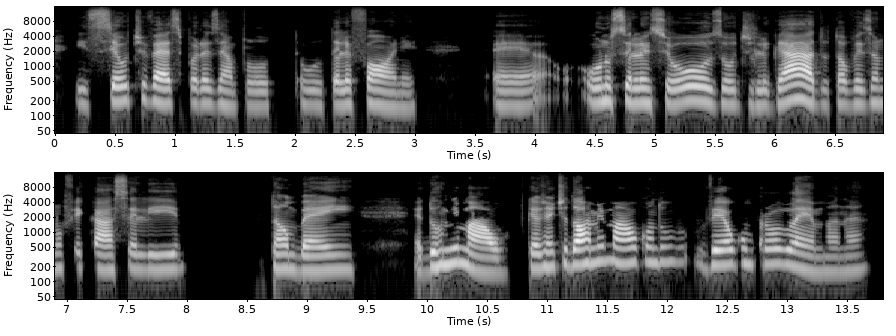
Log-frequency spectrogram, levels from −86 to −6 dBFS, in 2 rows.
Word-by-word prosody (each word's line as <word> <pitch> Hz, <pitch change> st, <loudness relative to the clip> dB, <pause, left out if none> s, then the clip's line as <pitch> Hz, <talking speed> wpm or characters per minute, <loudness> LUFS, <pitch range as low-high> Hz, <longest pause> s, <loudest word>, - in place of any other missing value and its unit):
E 175 Hz, -1 st, -12 dB
se 195 Hz, -, -2 dB
eu 195 Hz, -, 0 dB
tivesse, 195 Hz, -4 st, +1 dB
por 180 Hz, -1 st, -6 dB
exemplo, 160 Hz, -2 st, -7 dB, 0.2 s
o 165 Hz, -1 st, -11 dB
o 160 Hz, -, -15 dB
telefone, 160 Hz, -2 st, -2 dB, 0.6 s
eh, 160 Hz, 0 st, -7 dB
o 275 Hz, -, -25 dB, 0.2 s
ou -, -, +1 dB
no 195 Hz, -, -1 dB
silencioso 185 Hz, -1 st, 0 dB
ou 170 Hz, -, -6 dB
desligado, 170 Hz, +3 st, +4 dB
talvez 170 Hz, +1 st, -6 dB
eu 185 Hz, -, -6 dB
não 185 Hz, -, -9 dB
ficasse 185 Hz, -1 st, -1 dB
ali 180 Hz, +1 st, -6 dB, 0.7 s
também 175 Hz, -1 st, 0 dB, 0.5 s
eh, -, -, -7 dB
dormir 220 Hz, +4 st, 0 dB
mal. 155 Hz, -5 st, +4 dB
Porque -, -, -7 dB
a 185 Hz, -, +2 dB
gente 200 Hz, +3 st, -1 dB
dorme 235 Hz, +3 st, +6 dB
mal 245 Hz, -2 st, +3 dB
quando 255 Hz, 0 st, -9 dB
vê 215 Hz, -1 st, 0 dB
algum 225 Hz, +1 st, -1 dB
problema, 195 Hz, -9 st, -2 dB
né? 170 Hz, +3 st, -13 dB
180 Hz, 150 wpm, -24 LUFS, 165-205 Hz, 0.7 s, dorme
